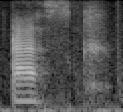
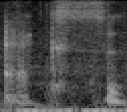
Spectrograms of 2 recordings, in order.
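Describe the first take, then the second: First: The s sound comes before the k. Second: The k sound comes before the s. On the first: The speaker calls it right. "it's ask" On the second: The speaker calls it wrong. "not X"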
